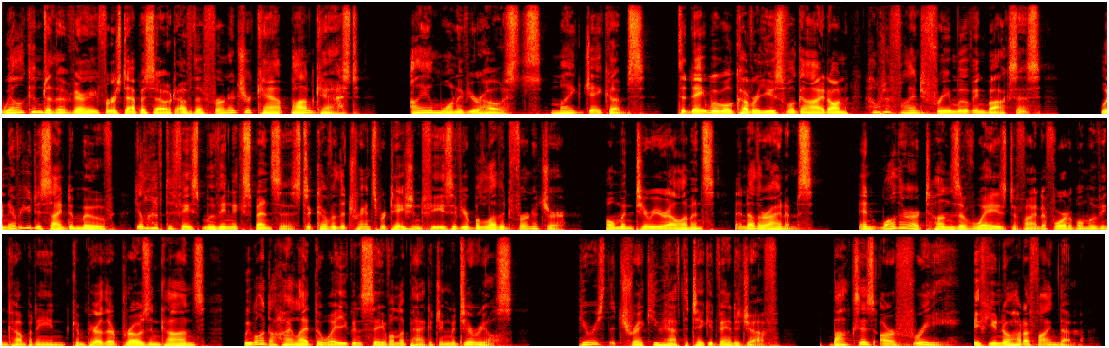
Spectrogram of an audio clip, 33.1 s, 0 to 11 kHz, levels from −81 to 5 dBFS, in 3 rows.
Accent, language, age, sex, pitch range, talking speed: American, English, 40-59, male, 90-135 Hz, 195 wpm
